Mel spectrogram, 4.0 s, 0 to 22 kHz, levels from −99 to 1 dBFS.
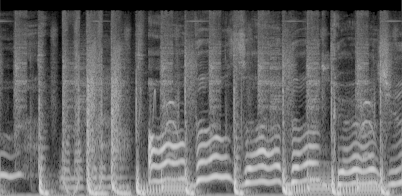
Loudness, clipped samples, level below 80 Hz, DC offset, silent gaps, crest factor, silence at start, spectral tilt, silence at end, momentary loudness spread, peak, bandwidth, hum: -22 LUFS; under 0.1%; -30 dBFS; 0.8%; none; 16 dB; 0 s; -5 dB/octave; 0 s; 5 LU; -6 dBFS; 17.5 kHz; none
